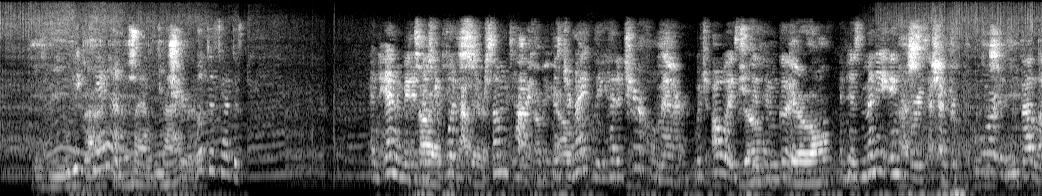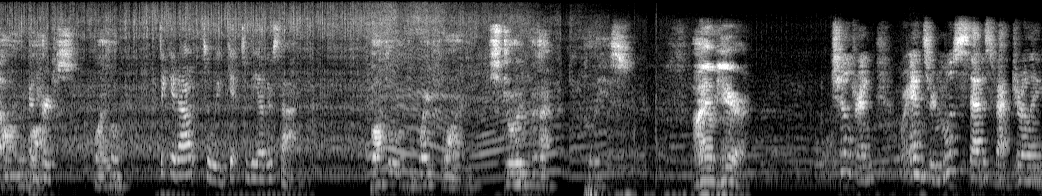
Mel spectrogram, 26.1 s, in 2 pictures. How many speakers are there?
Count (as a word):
four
